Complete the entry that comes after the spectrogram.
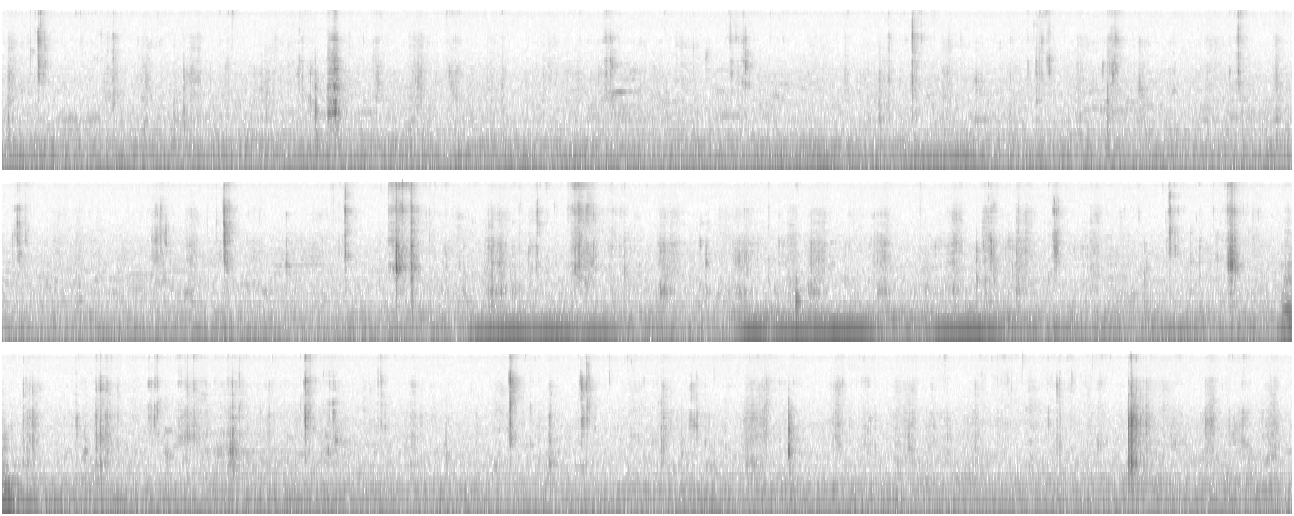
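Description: Close-miked chewing and biting, with crisp raw vegetables crunching between the teeth. Irregular sharp crunches and wet mouth clicks sound over a steady low hum.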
